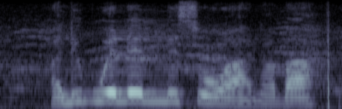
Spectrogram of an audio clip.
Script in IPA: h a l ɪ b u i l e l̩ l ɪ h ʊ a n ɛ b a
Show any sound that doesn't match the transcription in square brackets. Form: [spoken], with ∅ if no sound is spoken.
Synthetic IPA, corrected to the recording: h a l ɪ b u [e] l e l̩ l ɪ [s] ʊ a n [a] b a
